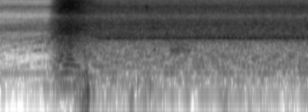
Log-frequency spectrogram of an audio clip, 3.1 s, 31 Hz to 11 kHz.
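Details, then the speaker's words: DJI Mavic Air 2 on a desk with DJI OEM propellers refitted as a control against Master Airscrew Stealth props: motors spin up with a whoosh then settle to an even steady high hum, drone hardly budges; normal. "as a control i put the dji oem propellers back on and we're going to just see how it uh how it performs"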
